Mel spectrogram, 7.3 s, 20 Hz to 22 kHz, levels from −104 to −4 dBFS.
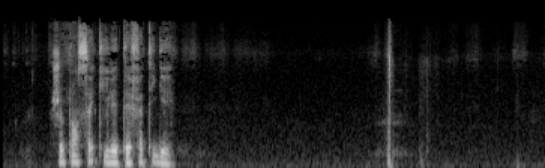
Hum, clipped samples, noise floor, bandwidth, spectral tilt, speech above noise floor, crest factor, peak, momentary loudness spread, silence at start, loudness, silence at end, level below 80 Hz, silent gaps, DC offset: none; under 0.1%; -77 dBFS; 14 kHz; -4 dB/octave; 47 dB; 24 dB; -12 dBFS; 17 LU; 0.7 s; -30 LUFS; 2.05 s; -64 dBFS; none; under 0.1%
